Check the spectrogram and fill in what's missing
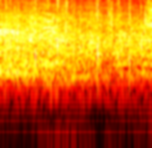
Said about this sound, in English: they cheer like it was them that caused Penn State to win that point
